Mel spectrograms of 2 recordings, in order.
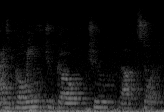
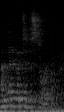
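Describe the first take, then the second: First: 'Going to' is pronounced fully and carefully. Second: 'Going to' is reduced and run together quickly. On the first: It is easier for non-native listeners to understand. "So I also try to enunciate" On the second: It is ordinary casual speech. "if I'm speaking just regular English speed"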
